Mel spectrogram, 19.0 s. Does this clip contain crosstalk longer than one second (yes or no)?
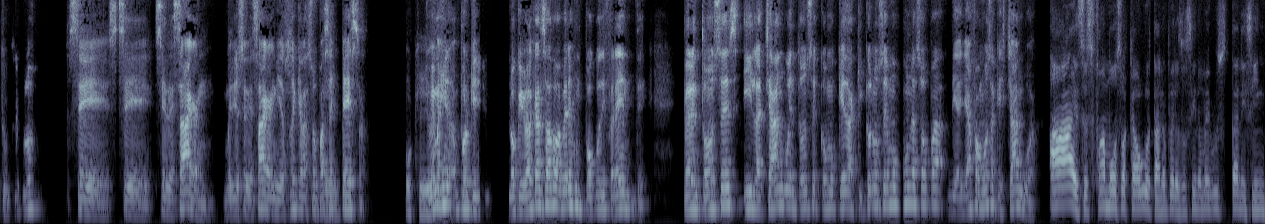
no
